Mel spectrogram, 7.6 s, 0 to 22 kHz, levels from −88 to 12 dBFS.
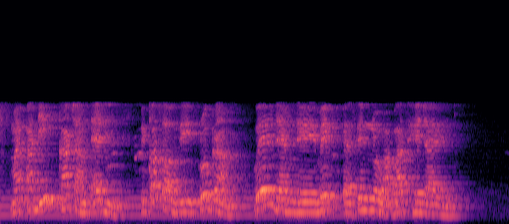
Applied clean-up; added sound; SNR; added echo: none; Brass instrument; 18 dB; reverberation time 0.9 s.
